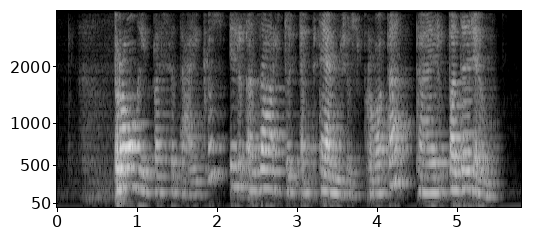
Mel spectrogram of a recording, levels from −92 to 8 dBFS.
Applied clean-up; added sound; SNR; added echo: none; none; none; reverberation time 0.3 s.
